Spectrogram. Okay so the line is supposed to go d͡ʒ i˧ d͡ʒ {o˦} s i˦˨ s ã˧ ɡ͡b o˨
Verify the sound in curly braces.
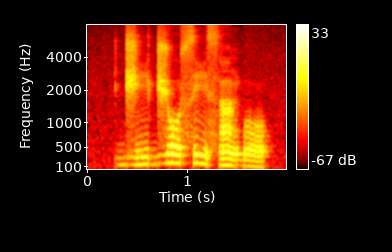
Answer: correct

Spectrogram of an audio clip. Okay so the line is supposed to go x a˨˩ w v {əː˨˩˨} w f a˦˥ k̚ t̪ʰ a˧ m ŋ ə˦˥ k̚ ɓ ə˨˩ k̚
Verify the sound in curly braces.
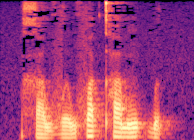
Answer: incorrect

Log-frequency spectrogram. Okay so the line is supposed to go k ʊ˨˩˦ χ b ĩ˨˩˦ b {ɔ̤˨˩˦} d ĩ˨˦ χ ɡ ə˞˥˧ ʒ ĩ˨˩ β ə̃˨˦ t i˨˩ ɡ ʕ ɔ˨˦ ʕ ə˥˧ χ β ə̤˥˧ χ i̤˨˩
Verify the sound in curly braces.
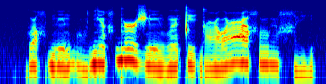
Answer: correct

